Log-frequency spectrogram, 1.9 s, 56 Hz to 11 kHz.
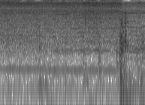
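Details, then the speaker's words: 2007 Toyota Avalon XLS, one owner, 167,000 miles, power sunroof tilting and closing. A smooth, even electric motor whir ends with a soft thunk as the panel seats. Runs exactly as it should; normal sunroof operation. "That's as perfect as perfect gets. Tilt up. Bring back down. Sounds and runs exactly like it should."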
